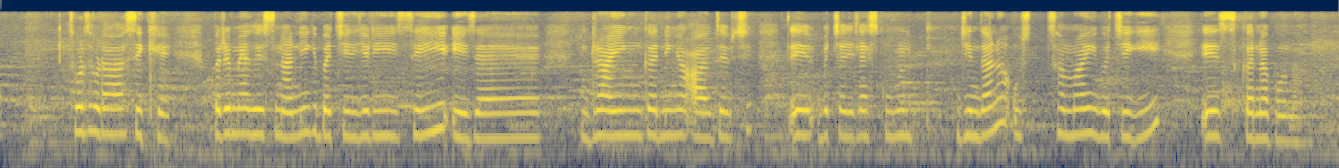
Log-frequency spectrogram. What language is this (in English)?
Dogri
